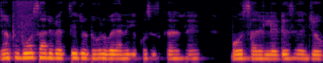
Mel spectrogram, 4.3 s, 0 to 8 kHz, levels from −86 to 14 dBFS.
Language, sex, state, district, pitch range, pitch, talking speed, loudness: Hindi, male, Bihar, Supaul, 150-160 Hz, 150 Hz, 265 wpm, -20 LUFS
